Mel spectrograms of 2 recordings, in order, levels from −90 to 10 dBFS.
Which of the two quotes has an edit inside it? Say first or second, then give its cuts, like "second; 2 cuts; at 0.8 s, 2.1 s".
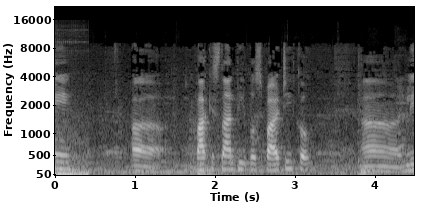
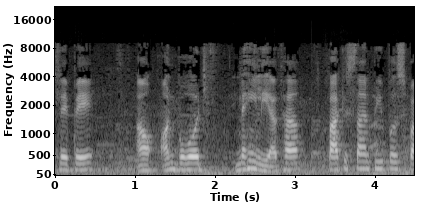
second; 1 cut; at 3.2 s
